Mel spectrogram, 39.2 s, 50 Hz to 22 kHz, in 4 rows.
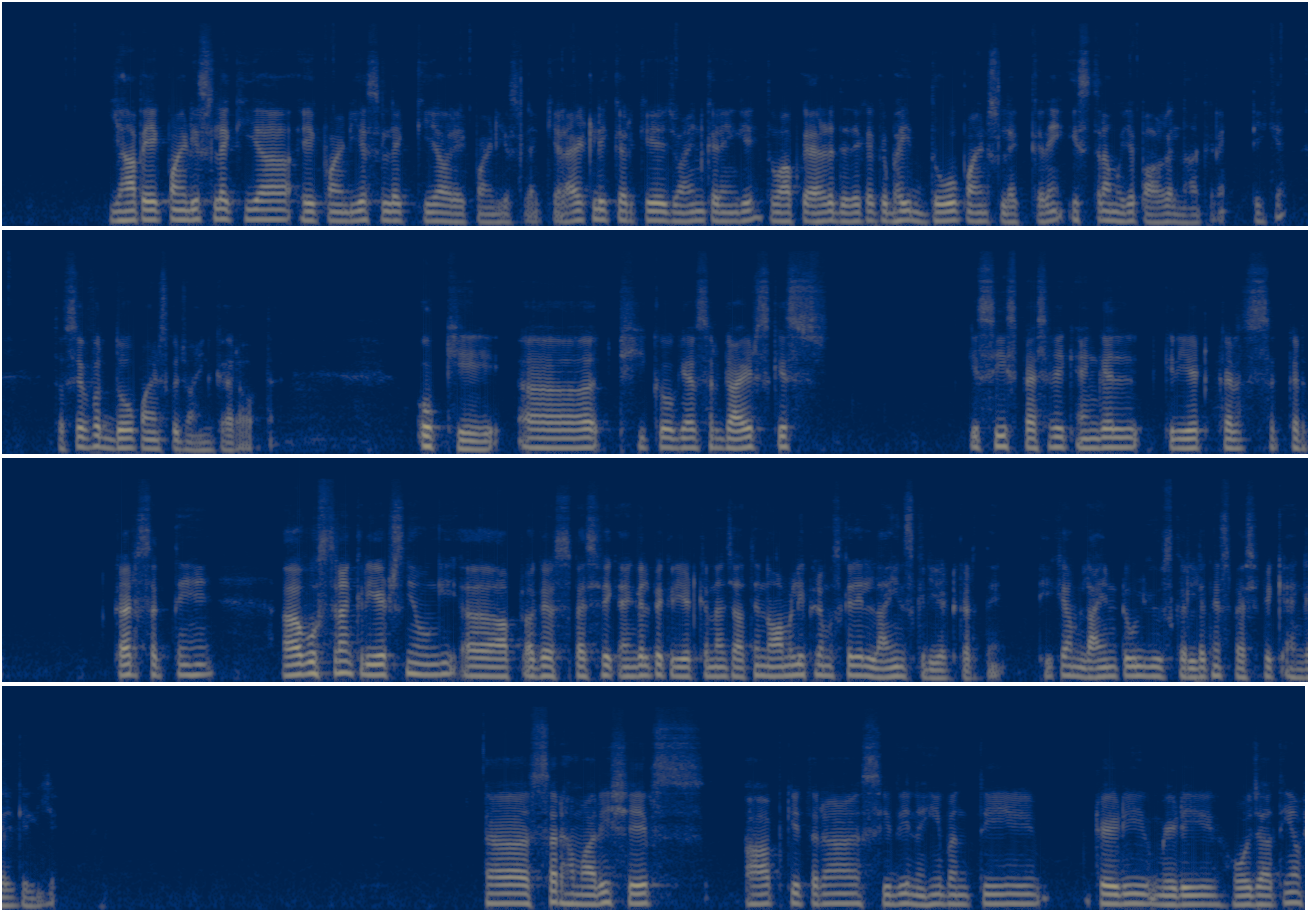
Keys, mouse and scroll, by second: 2.3 shift+click, 4.1 right click, 4.9 click, 8.4 click.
